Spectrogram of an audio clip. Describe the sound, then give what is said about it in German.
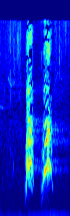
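A dog barks twice in quick succession, two short, loud barks separated by a brief pause, with no voices around them. “Miko, aus! Hör auf zu bellen!”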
